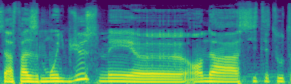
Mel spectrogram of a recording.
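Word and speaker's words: Möbius: ben ça s'écrit M-O-Tréma, en allemand, hein, O-Tréma, ça se prononce E, Moebius.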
